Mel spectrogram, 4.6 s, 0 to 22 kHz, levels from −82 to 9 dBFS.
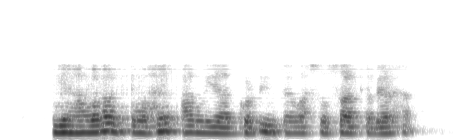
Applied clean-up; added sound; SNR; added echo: neural mask model DeepFilterNet 3.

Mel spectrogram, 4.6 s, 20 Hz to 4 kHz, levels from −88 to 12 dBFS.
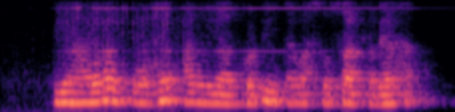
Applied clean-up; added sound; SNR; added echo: neural separator model SepFormer DNS4.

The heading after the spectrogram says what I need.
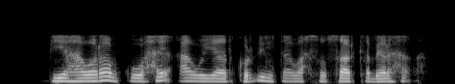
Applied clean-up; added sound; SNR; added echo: none; none; none; none.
